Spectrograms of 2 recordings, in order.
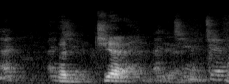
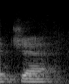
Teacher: you can barely hear the uh CH at the end if you want to put it in but you can almost just drop it out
